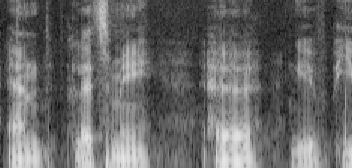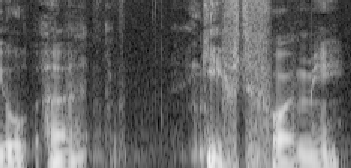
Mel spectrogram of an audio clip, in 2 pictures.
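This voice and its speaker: A man from Romania speaks live on a conference panel with a Hungarian-Romanian accent. His voice sits low and his delivery is markedly slow. He is halting in English, feeling for each phrase as he goes. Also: fairly even intonation. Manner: halting, searching for words in non-native English.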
